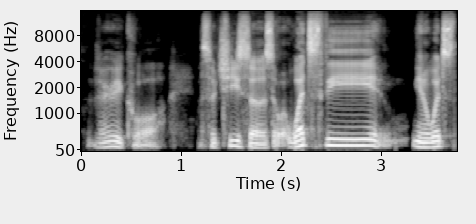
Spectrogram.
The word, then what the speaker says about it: Chisos: am i saying that right i am right Chisos. Chisos. – Chisos. The, uh, yeah, the Chisos Mountains out in West Texas. – That's ah, correct. that's right.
